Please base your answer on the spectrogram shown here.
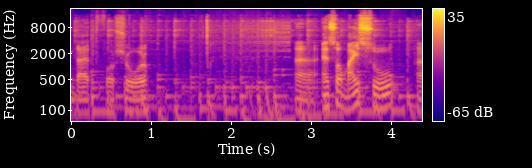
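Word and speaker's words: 枚数: And so Maisu, by the way, accent on the su, so be careful, it's an exception because technically it's a Chinese compound, is literally the number of flat things.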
